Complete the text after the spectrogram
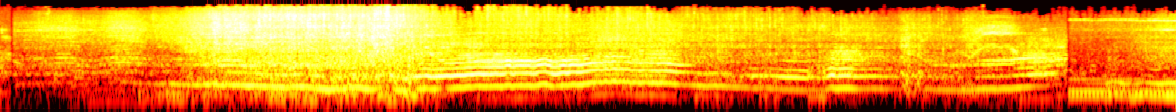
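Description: A rally car engine roars loudly as it speeds past and accelerates away.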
